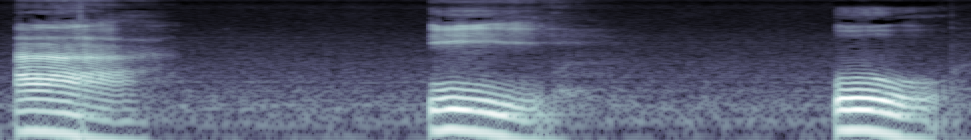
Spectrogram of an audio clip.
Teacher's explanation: ketika dia berharakat pita suaranya ter terbuka a i u jadi cara mengeluarkan huruf hamzah itu pita suaranya dibuka asalnya nutup asalnya sebelum diberi harakat dia nutup dulu ketika dia diberi harakat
